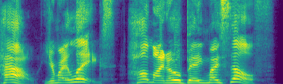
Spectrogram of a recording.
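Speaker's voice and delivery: high, loud disbelieving robot; outraged robot. Acted. Robot villain to disobeying toad, outraged. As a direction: shout at your own legs in disbelief.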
